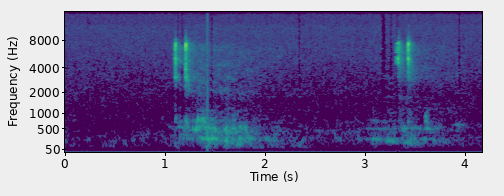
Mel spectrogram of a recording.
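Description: Near silence broken by two brief faint bursts of clicking, one a little after a second in and one a little after three seconds, each a pair of sharp clicks with a soft rustle under it.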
